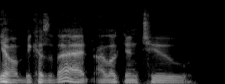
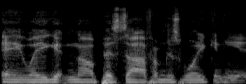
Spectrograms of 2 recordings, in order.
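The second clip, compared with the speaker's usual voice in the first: put-on New York accent. Voicing a bee next to them, in a put-on New York accent. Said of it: "that accent's like my favorite one to do".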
